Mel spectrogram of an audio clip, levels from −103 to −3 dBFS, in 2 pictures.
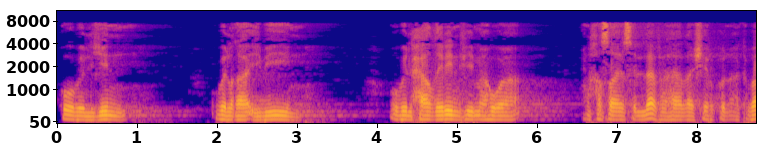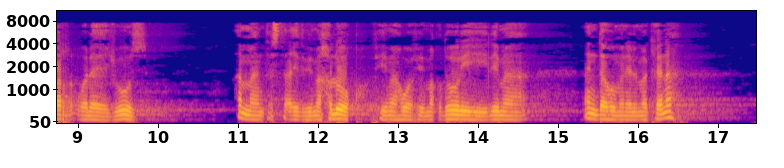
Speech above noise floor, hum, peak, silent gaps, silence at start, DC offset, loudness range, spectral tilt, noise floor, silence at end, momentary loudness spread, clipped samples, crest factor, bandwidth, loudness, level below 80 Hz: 37 dB; none; -8 dBFS; none; 0.05 s; under 0.1%; 4 LU; -5.5 dB/octave; -60 dBFS; 0.65 s; 14 LU; under 0.1%; 16 dB; 8 kHz; -24 LUFS; -56 dBFS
